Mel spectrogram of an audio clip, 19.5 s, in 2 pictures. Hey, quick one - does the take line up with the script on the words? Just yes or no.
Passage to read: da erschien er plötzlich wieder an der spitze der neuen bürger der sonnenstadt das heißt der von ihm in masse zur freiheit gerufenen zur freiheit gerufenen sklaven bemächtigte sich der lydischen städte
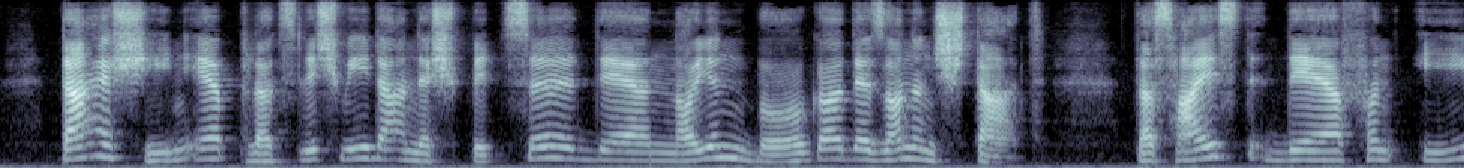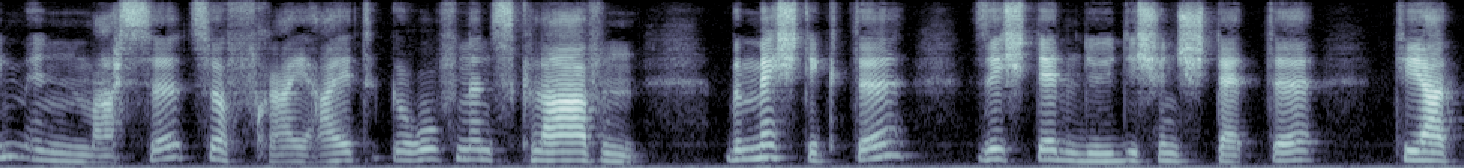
no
